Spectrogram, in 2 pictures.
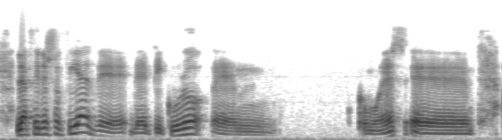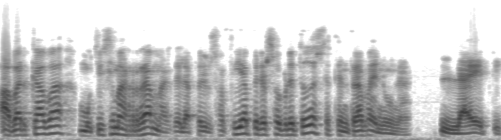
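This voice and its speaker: Speaking at a fairly slow pace, a man at medium pitch makes very wide pitch swings. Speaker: philosophy columnist. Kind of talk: radio philosophy talk.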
